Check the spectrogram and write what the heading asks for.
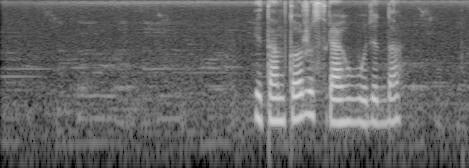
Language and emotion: Russian, neutral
